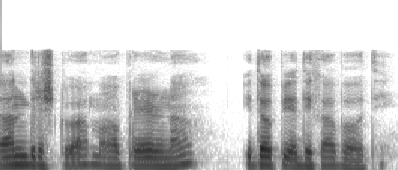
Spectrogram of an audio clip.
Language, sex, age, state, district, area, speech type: Sanskrit, male, 18-30, Karnataka, Uttara Kannada, urban, spontaneous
